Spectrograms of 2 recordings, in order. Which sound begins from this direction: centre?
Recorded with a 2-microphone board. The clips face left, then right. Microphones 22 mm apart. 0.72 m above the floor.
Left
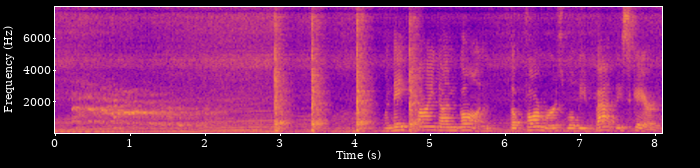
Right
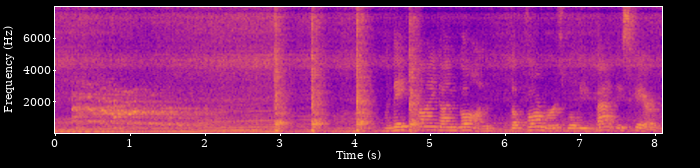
Laughter, at 0.2 s.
